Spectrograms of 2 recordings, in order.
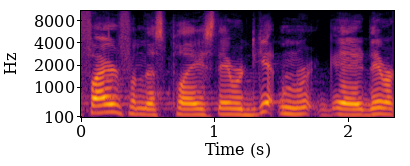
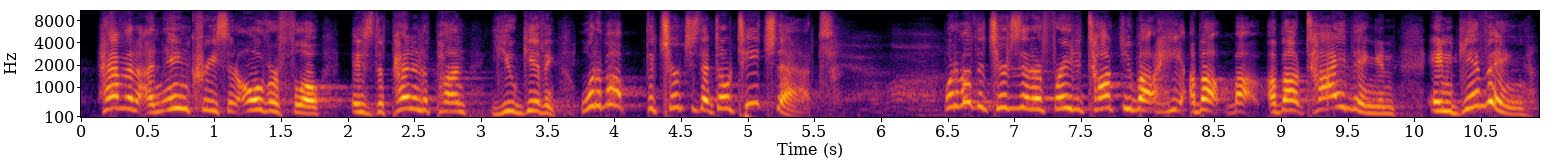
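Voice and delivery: high, loud sermon build; preacher rousing the congregation; full-force preaching; 6 semitones higher, 7 dB louder than usual. Acted. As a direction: preach it up to the crowd.

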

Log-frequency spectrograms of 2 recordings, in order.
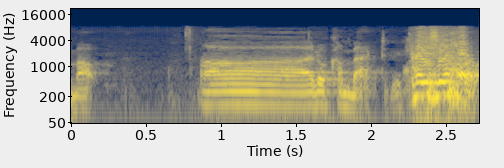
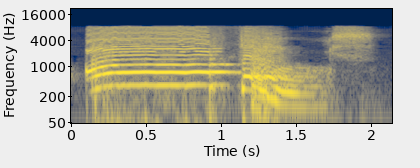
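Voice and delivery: long high drawn-out shout of all things; preaching; 11 semitones higher than usual. Acted.

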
